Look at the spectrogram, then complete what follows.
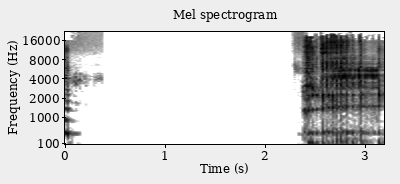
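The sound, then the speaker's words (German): A loud, drawn-out burp erupts after a long silence, rumbling and raspy for nearly a second, preceded by a brief faint noise at the start. “Ja, Rülps auch.”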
